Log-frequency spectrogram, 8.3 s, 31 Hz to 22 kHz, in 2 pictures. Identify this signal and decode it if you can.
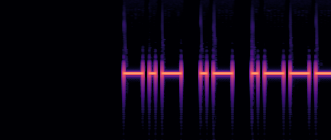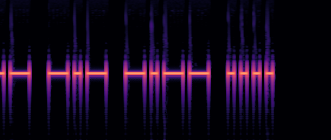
Morse code, heard as a keyed tone, about 15 wpm, 700 Hz. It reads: KA1KYH
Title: USA Call Signs - 6 Characters - 15wpm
